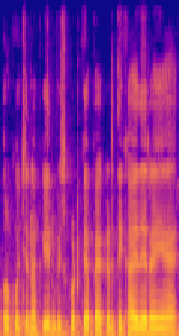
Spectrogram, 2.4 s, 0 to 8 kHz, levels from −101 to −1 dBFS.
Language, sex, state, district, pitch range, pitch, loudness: Hindi, male, Uttar Pradesh, Shamli, 115-120 Hz, 120 Hz, -15 LUFS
